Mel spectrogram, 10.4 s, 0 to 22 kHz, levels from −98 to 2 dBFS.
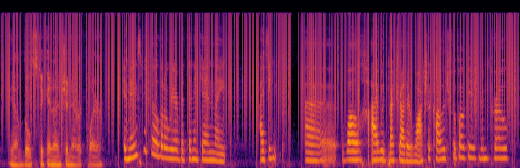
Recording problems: crackle, like an old record; loud; 5 dB below the speech

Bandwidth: 15.5 kHz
